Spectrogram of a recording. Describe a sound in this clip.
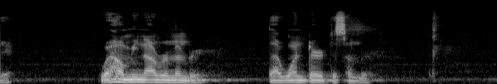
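A young man speaks into a microphone in an echoing hall.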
